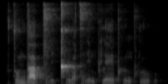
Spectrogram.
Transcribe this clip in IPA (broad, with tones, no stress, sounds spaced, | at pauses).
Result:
t u˦˥ n d aː˥˩ p̚ t r i˨˩ t̚ kʰ l ɯ˩˦ a̯ t r i˨˩ n pʰ l eː˧ pʰ ɯ˨˩ ŋ pʰ l u˨˩ ʔ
